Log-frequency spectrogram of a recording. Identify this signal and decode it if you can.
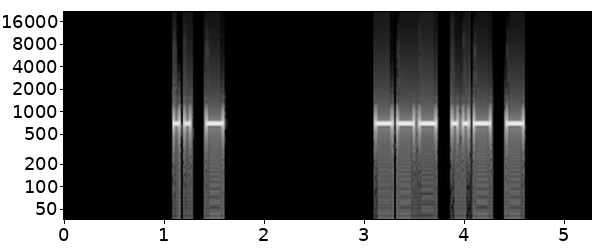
Morse code, heard as a keyed tone, about 22 wpm, 700 Hz. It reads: IT OUT
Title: 4x Word-Spacing - Sentences from Top 200 Words - 22wpm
